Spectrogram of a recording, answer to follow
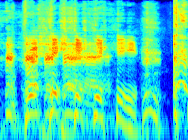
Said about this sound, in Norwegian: Oi, hoste.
